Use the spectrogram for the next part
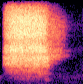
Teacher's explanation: sounds like fricatives like the th sound where you're not stopping the air but you're really getting in its way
